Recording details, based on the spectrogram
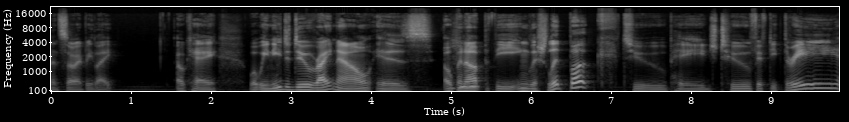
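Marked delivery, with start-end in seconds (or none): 1.6-9.9 very slow, drawn-out, careful, deliberate speech. Retelling how they had to speak after being told to slow down, talking very slowly. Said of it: "talk so slowly that it you almost feel ridiculous".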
